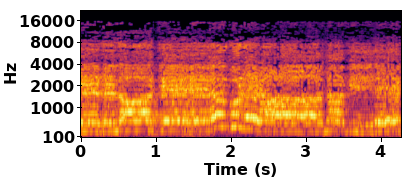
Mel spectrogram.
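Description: Men's voices chanting a noha, a Shia mourning lament, in long, slowly gliding melodic lines with no pause.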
